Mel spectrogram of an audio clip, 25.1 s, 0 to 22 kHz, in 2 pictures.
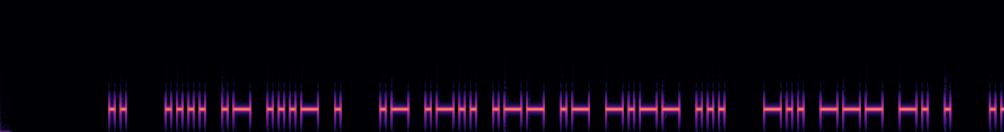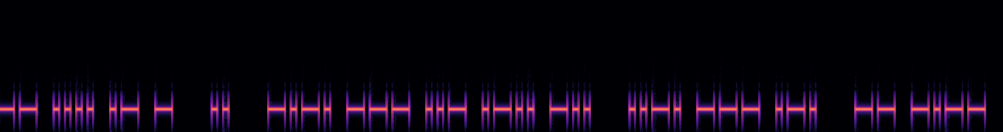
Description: Morse code, heard as a keyed tone, about 17 wpm, 700 Hz. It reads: I HAVE ALWAYS DONE WHAT I COULD FOR MY
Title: Sentences from Top 1000 Words - Review Part 2 - 17wpm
